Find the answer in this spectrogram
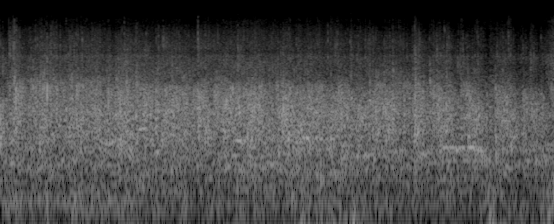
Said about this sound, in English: How many of you got some things that you wanted, but you hate you got it? You ought to put your hands together. Come on now.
